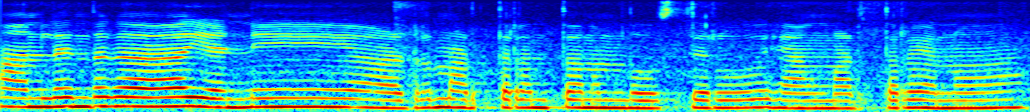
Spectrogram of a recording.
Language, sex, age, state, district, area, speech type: Kannada, female, 45-60, Karnataka, Bidar, rural, spontaneous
